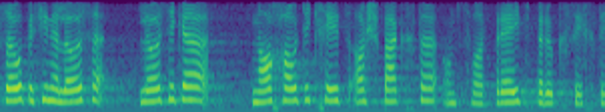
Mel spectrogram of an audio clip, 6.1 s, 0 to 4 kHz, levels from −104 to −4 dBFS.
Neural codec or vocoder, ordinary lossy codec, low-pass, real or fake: none; none; 3.6 kHz; real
